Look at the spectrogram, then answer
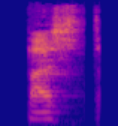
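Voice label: "ph2st", Proto-Indo-European; eastern origins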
